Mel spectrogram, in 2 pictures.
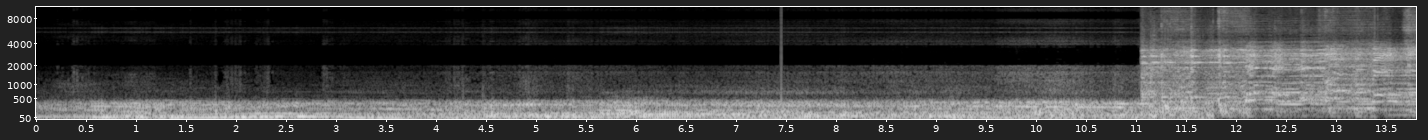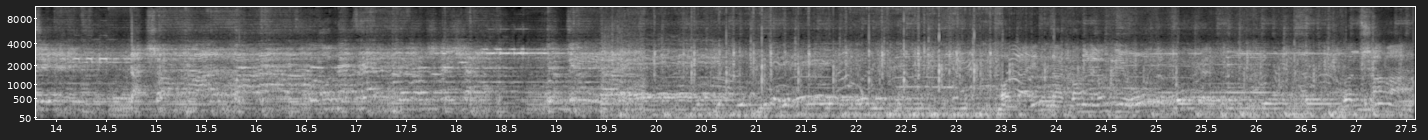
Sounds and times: Music: 11.1s - 27.5s.

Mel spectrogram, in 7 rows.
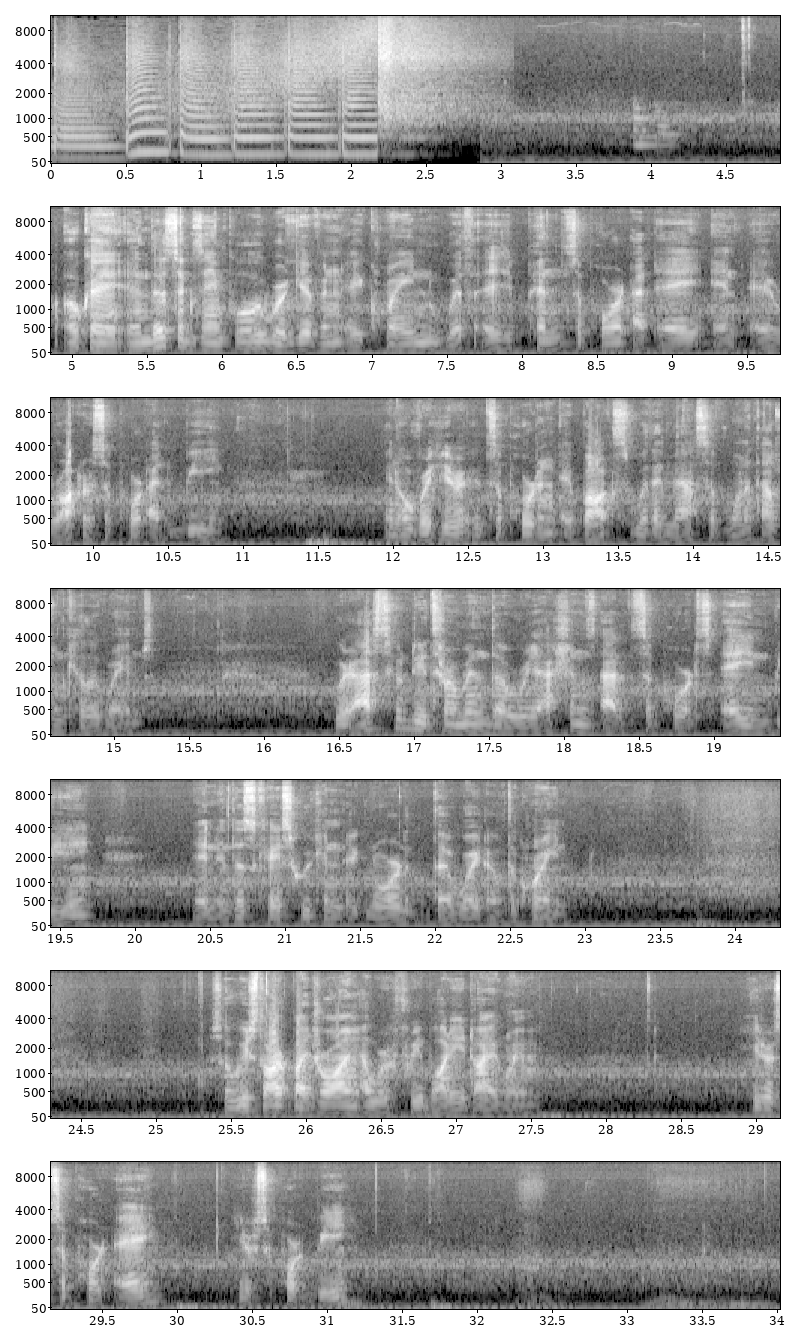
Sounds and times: Speech: 4.9s - 10.9s, 11.9s - 15.3s, 16.5s - 19.8s, 20.4s - 23.0s, 25.3s - 27.6s, 28.9s - 31.3s.

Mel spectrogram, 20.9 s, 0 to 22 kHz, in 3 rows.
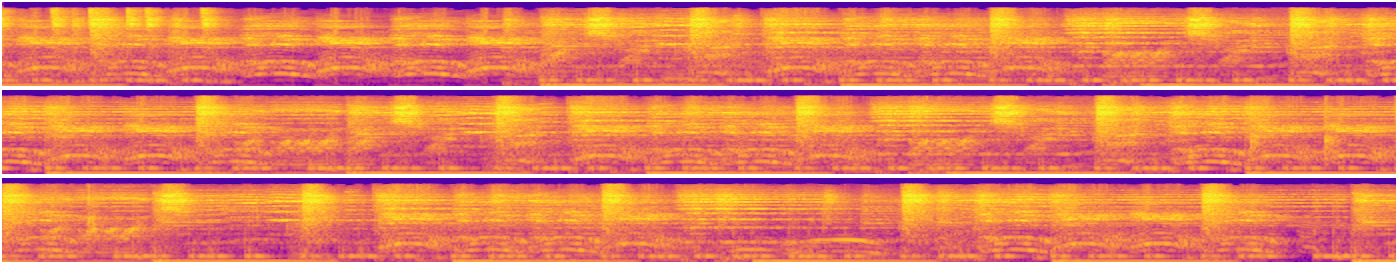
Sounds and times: Scratching (performance technique): 0.0s - 1.3s, 2.5s - 20.9s
Inside, large room or hall: 0.0s - 20.9s.

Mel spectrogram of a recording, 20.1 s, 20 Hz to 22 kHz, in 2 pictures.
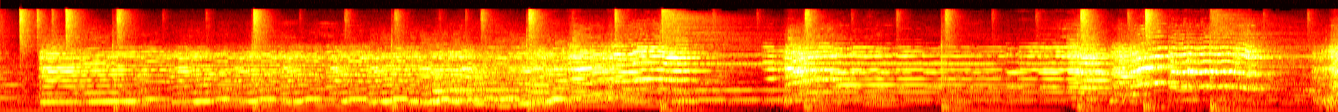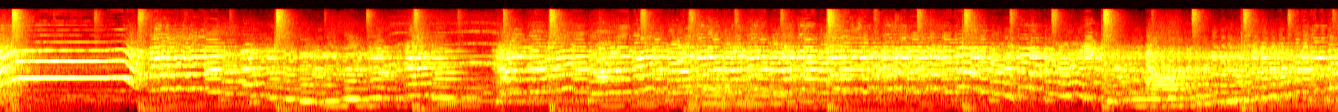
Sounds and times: Blues: 0.0s - 20.0s
Jazz: 0.0s - 20.0s
Violin, fiddle: 0.0s - 20.0s.

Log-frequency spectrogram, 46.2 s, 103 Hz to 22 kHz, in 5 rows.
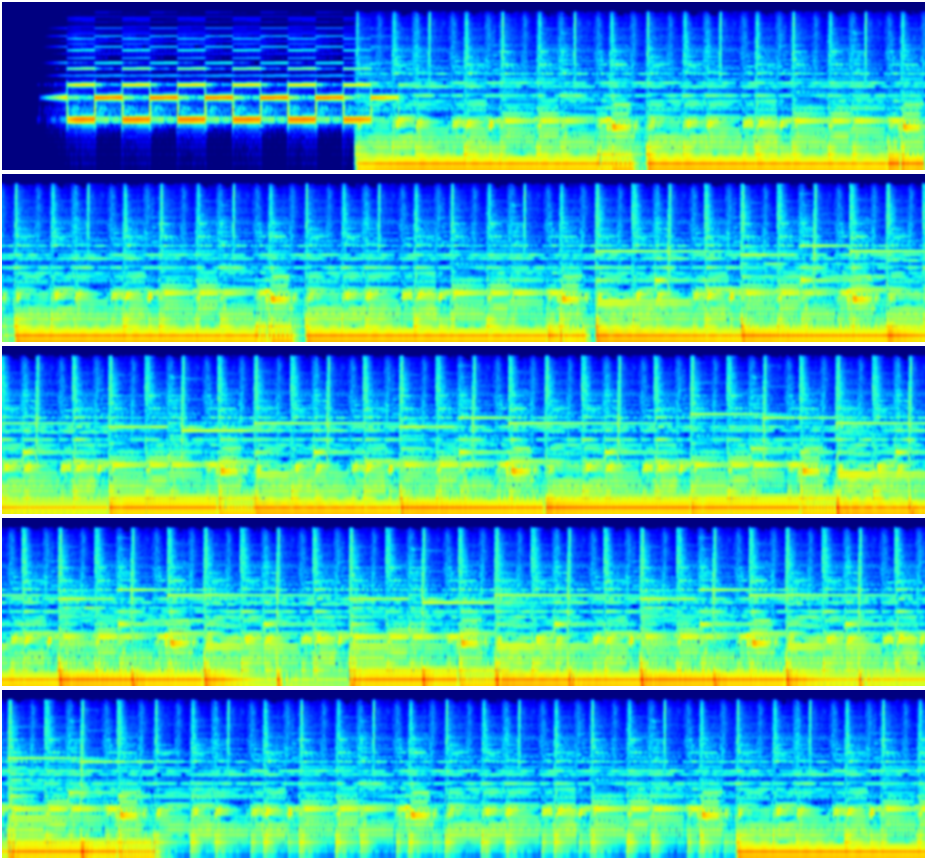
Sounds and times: Music: 3.5s - 46.1s.

